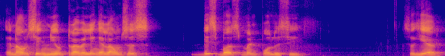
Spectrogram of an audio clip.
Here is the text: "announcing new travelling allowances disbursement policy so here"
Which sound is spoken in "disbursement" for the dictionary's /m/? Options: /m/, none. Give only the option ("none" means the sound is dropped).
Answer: /m/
